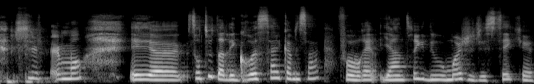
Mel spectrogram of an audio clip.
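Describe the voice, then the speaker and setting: A woman talks at a very fast pace in a fairly high voice. Her tone is animated, with ordinary pitch variation. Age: 30s. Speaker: stand-up comedian. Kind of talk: casual chat.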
